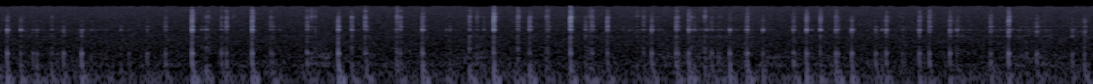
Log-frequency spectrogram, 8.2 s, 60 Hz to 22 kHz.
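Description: Fingertips and nails of both hands tap quickly on the body of a hollow, white crackle-glazed ceramic aroma oil burner. The result is a quiet, rapid, irregular stream of bright, clicky ticks with a faint ring near 3.4 kHz and soft low thumps beneath. Each tap dies away almost instantly.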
